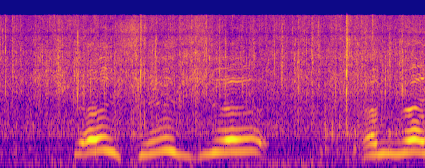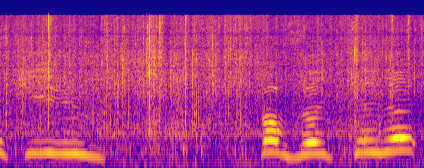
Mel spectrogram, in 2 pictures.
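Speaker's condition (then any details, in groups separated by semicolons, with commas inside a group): Cerebral palsy; spastic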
